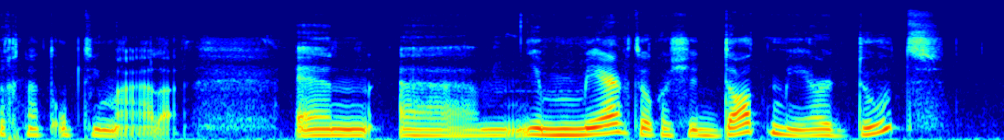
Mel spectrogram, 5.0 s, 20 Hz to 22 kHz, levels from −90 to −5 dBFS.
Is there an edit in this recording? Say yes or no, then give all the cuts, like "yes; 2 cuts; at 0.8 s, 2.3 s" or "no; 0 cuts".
no; 0 cuts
